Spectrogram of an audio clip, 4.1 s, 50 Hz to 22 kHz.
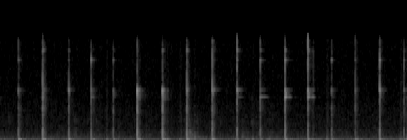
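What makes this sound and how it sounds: A fingernail taps the bow of a small, solid metal door key lying in an open palm, about 17 times at a steady pace. Each tap is a short, crisp click with a bright metallic tick on top and a soft low thump underneath, dying away almost at once.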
